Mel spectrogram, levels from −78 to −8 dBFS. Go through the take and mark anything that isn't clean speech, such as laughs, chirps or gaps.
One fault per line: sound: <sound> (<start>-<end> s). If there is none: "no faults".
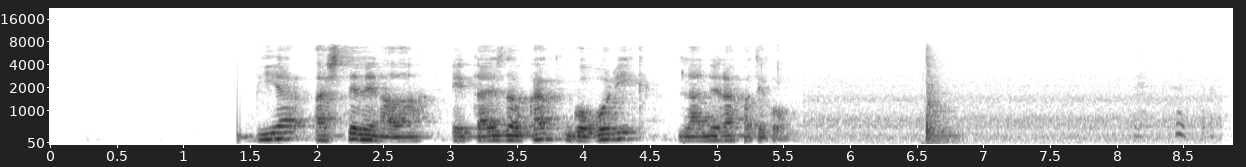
sound: thud (6.5-6.9 s)
sound: laugh (8.1-8.8 s)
